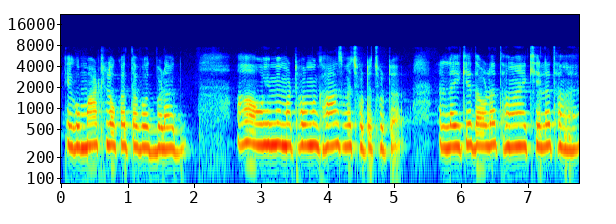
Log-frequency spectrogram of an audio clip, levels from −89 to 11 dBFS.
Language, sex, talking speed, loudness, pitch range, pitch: Bhojpuri, female, 115 wpm, -12 LUFS, 275-300 Hz, 285 Hz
